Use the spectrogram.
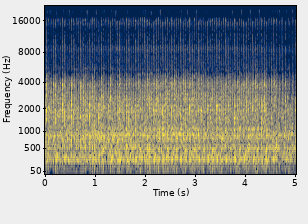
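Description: A four-wheeler engine idling low, a steady close rumble with a fast, even chug that holds at one level throughout.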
